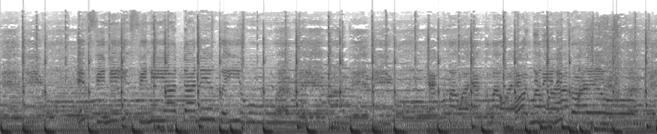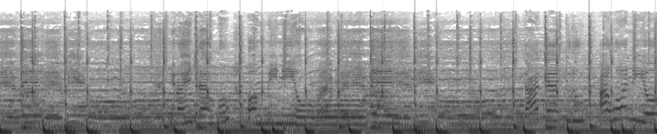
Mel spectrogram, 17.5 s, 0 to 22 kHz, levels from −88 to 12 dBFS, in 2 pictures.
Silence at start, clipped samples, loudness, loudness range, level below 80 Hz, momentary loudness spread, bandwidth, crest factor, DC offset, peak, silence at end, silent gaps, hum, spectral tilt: 0 s; under 0.1%; -11 LUFS; 1 LU; -14 dBFS; 3 LU; 16.5 kHz; 10 dB; under 0.1%; 0 dBFS; 0 s; none; none; -5 dB/octave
